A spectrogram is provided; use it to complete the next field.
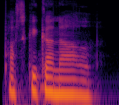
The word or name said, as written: paskiganal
